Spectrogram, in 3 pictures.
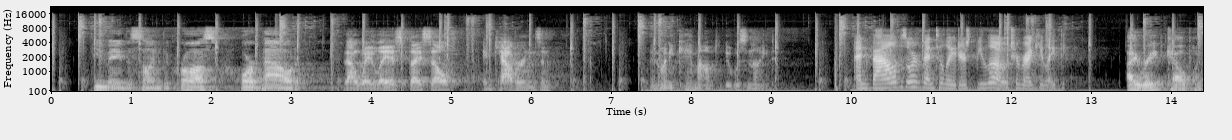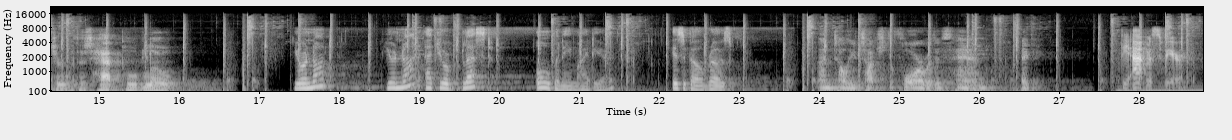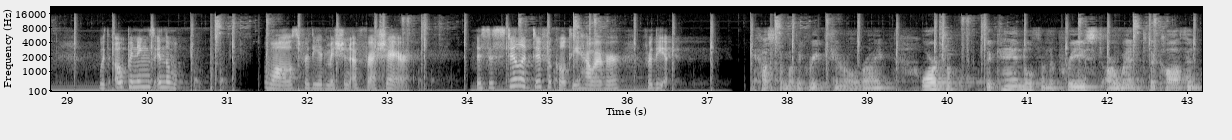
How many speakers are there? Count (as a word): six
